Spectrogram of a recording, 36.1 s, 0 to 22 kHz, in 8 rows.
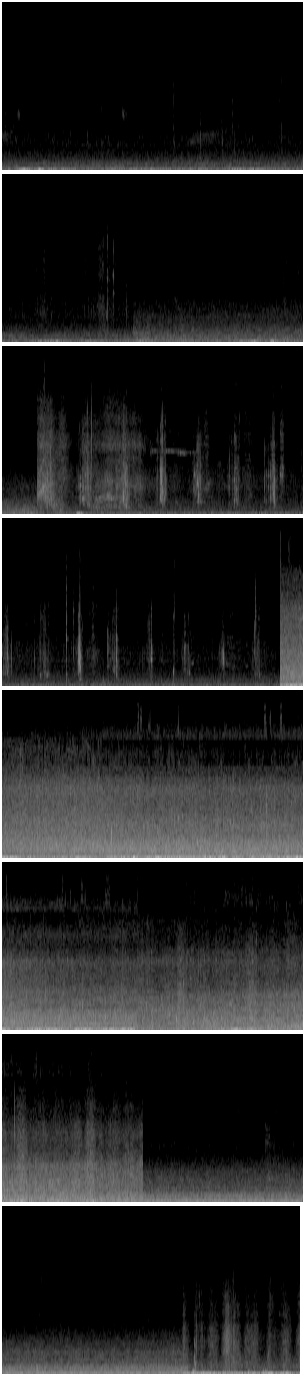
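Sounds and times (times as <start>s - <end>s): rushing water with low rumble: 17.7s - 29.4s.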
